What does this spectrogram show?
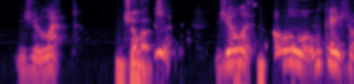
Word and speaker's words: Gillette: it's actually um gillet Gillette gillet gillet oh okay so I've been saying it wrong too well good thank you nature for us on top of our pronunciation game I I think it's j well if it's not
